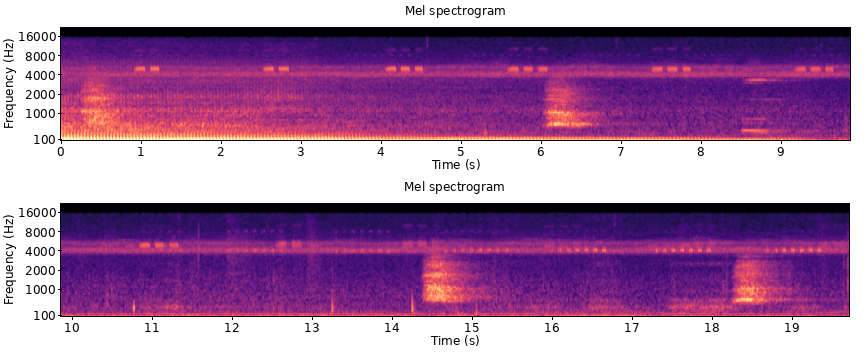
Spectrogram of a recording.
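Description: Indian muntjac (barking deer, kakar) giving three short single barks several seconds apart, over steady pulsing cricket chirps. A low engine rumble at the start fades away in the first nine seconds or so.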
